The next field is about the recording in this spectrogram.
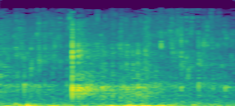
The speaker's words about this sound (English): Especially if you're transporting the device elsewhere, it's highly recommended that you take all the water out. Okay, that's, there we are. Going to get the water into this packet.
